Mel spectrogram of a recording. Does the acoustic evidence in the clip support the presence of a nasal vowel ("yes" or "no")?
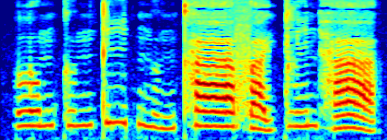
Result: no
